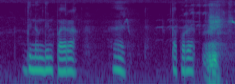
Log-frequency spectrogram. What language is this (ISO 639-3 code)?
sat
